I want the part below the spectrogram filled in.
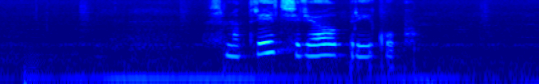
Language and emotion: Russian, sad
